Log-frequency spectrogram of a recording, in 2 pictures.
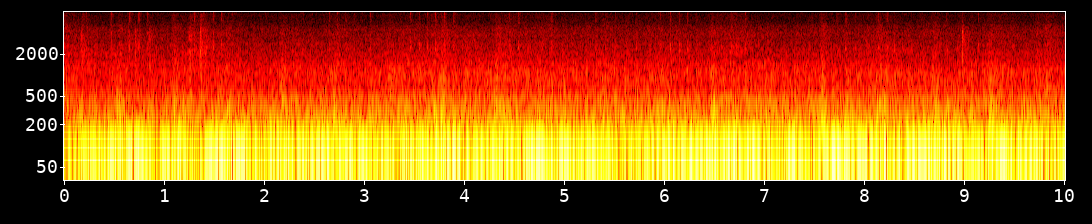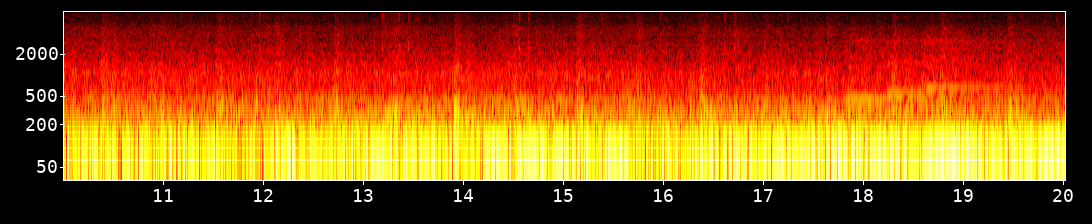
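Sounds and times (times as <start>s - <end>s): rail-joint clicks: 0.0s - 20.0s
train wheels rumbling on rail: 0.0s - 20.0s
steady tones: 17.7s - 20.0s.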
